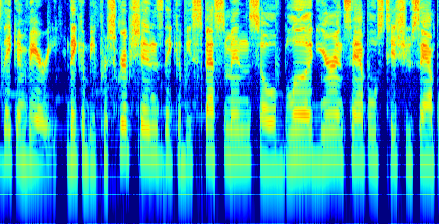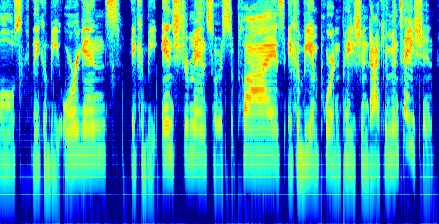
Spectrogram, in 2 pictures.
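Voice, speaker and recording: A woman's voice: fairly low pitch, a bit bright. A woman vlogging casually to her viewers, a bit congested and nasal from getting over an illness, chatty with frequent "you know" and "right?" asides. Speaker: vlogger and delivery driver. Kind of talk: casual vlog talk to camera.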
